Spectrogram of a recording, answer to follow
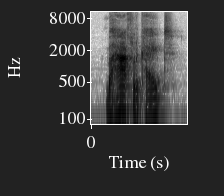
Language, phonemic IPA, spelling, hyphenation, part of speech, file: Dutch, /bəˈɦaːx.ləkˌɦɛi̯t/, behaaglijkheid, be‧haag‧lijk‧heid, noun, Nl-behaaglijkheid.ogg
- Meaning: agreeableness, pleasantness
